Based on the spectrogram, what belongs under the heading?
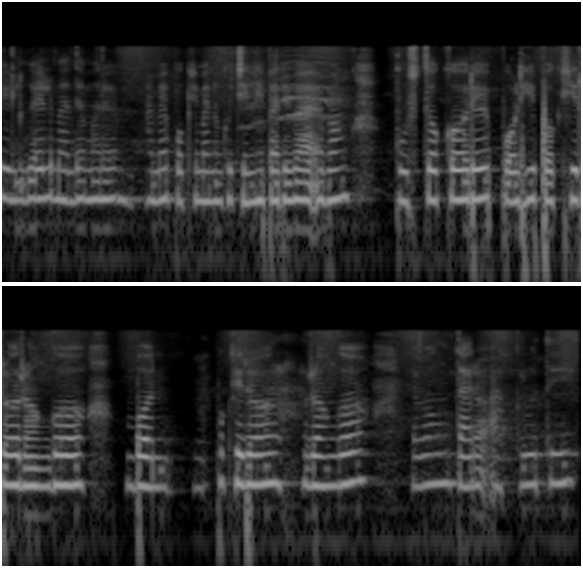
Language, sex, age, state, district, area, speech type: Odia, female, 30-45, Odisha, Subarnapur, urban, spontaneous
